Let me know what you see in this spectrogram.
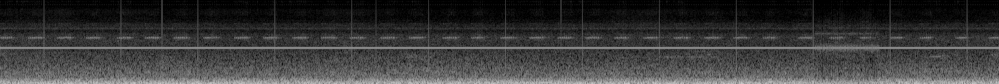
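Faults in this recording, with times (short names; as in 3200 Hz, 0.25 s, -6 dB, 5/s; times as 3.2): tick 78 rpm -9 dBFS
tone 2100 Hz -26 dBFS
1.62 pop -6 dBFS
3.76 pop
5.61 pop -10 dBFS
8.14–8.8 clipped -21.5 dBFS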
